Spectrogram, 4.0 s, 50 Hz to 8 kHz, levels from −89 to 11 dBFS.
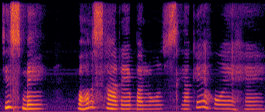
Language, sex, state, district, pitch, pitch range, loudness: Hindi, female, Madhya Pradesh, Bhopal, 290 Hz, 280-330 Hz, -18 LUFS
